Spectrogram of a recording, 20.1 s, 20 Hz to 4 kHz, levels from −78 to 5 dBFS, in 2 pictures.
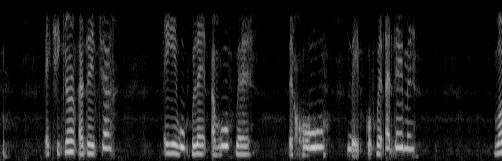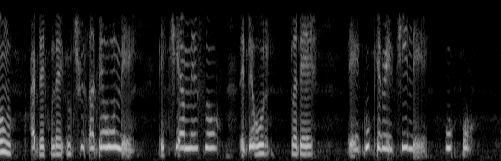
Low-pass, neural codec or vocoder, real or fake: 3.6 kHz; autoencoder, 44.1 kHz, a latent of 192 numbers a frame, MeloTTS; fake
